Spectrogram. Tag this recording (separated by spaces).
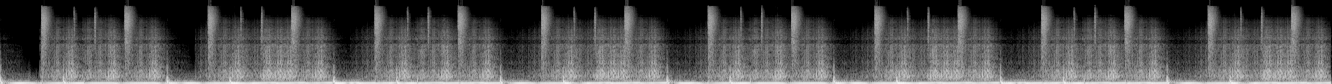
experimental glitch-hop loop monome recordings rhythm undanceable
